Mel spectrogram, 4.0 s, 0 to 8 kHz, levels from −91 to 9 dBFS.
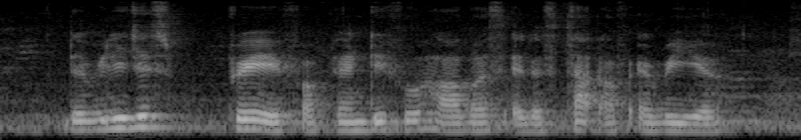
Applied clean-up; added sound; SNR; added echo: none; none; none; none.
